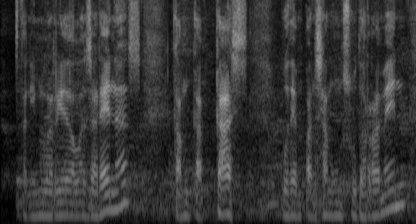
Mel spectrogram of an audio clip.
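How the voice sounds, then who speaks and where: There is noticeable background noise. The talking proceeds at a moderate pace. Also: man. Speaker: geography lecturer. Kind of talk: interview answer. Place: classroom.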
